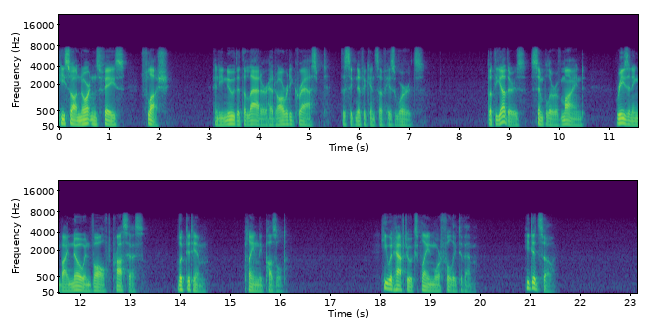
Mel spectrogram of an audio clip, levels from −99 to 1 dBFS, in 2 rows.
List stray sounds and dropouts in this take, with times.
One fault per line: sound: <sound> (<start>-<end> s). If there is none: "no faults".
no faults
